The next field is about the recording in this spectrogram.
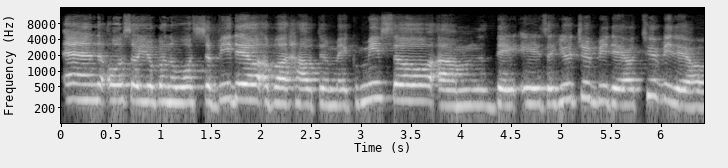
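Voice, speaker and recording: Here a woman speaks with a Japanese accent. Her pitch is high, and it varies in an ordinary way. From Japan, Saitama. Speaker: fermented food maker and workshop instructor. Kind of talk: online workshop presentation. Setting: video call.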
